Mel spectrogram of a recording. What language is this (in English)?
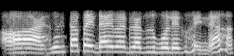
Nepali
